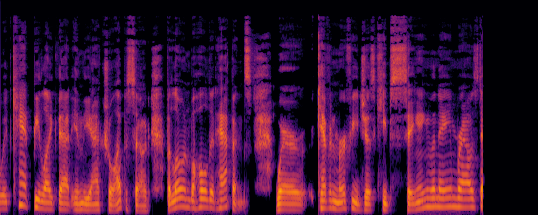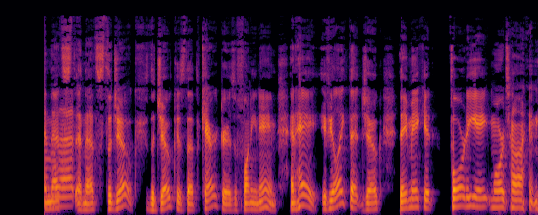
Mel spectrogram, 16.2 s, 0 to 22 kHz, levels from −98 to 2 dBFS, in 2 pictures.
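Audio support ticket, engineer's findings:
Audio dropout to silence, 7.24–8.74 s, after "keeps singing the name", resumes at "that's that". About 1.5 s of silence, no room tone. Likely input loss upstream, recorder writing silence.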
